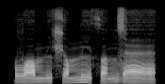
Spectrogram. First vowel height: low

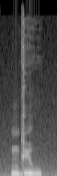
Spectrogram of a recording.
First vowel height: high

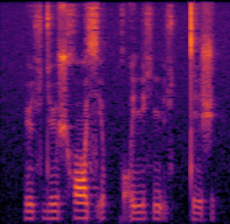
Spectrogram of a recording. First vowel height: high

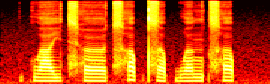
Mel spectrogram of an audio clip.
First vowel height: low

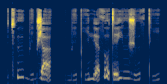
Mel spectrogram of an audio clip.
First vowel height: high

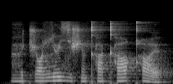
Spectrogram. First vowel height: mid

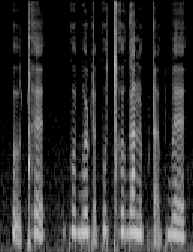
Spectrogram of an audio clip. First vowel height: high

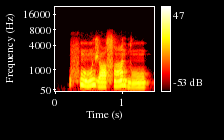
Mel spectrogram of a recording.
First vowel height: high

